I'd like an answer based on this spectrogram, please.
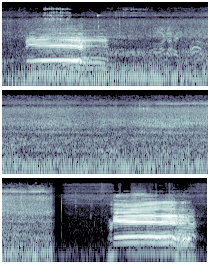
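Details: Herd of tame cattle grazing on wide open land, answering one another: a strong moo near the start, a long stretch of steady outdoor rumble, then a second full harmonic moo near the end.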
